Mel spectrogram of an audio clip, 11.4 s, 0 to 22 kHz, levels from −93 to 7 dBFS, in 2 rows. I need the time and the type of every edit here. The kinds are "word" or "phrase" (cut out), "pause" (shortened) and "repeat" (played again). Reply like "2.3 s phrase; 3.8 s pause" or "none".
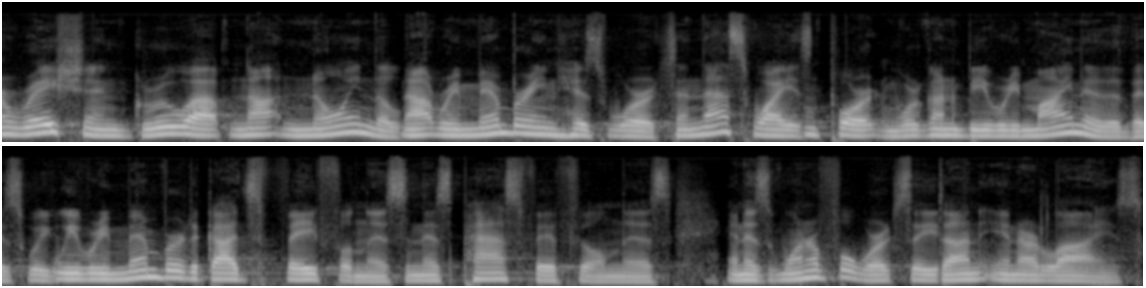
2.0 s word; 4.0 s word; 5.7 s word; 6.0 s phrase; 10.4 s word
